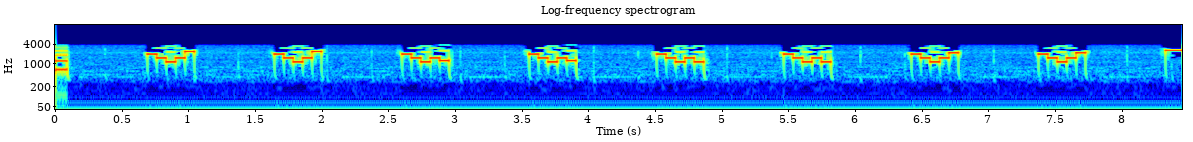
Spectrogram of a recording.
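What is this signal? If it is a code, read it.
Five-tone selective call (ZVEI), heard as quick runs of five tones, tones of about 70 ms. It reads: 85250 85250 85253 85253 85252 85252 85259 85259
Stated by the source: ZVEI five-tone selective call received on an SDR.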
